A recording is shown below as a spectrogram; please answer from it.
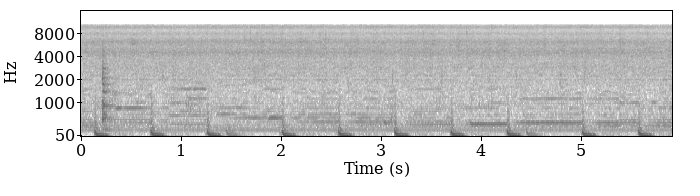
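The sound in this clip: Smoked turkey sausage sizzles in a pan with a steady bright hiss, broken by regular knocks about every half second throughout, like a utensil stirring or tapping the pan.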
